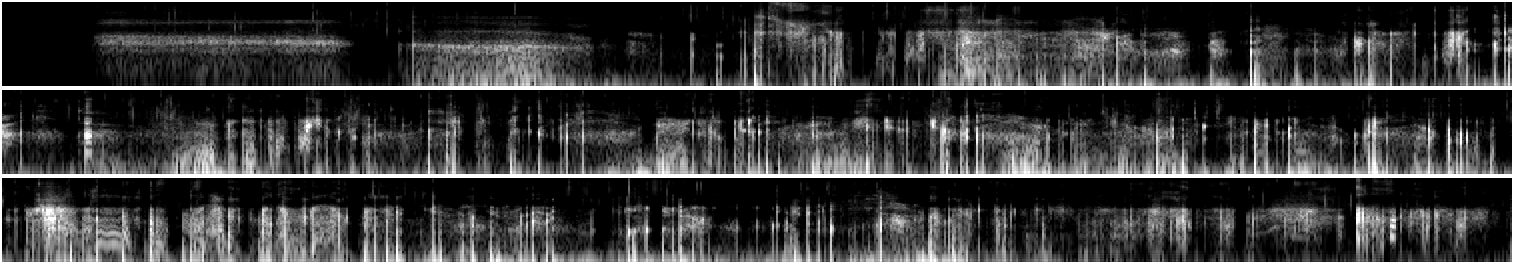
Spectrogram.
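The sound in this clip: Wet chewing and mouth sounds of eating an ear in an ASMR roleplay: many soft smacks, clicks and crunchy bites run densely and continuously at an even, close, quiet level.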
